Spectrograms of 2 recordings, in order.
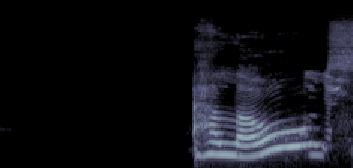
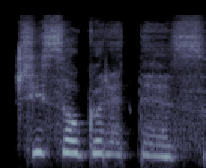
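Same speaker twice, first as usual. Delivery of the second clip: soft, confiding aside; hushed aside; 10 dB quieter, slower than usual. Acted. Val leans over to Quoth, hushed admiring aside. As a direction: lean in and say it much softer. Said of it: "Val leans over to Quoth and goes".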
